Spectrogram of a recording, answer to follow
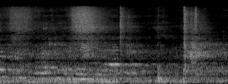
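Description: Indistinct voices in a large hall, with rustling and a short sharp knock near the end.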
